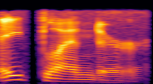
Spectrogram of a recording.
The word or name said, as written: Uitlander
